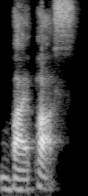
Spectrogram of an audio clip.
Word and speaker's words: bypass: Then for verb, is um bypass. Bypass. Where do we stress? The pass, right?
